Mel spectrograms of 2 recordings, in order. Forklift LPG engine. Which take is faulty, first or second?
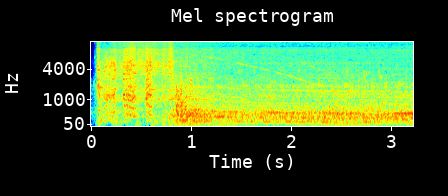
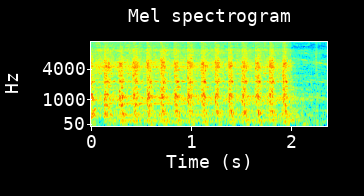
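second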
